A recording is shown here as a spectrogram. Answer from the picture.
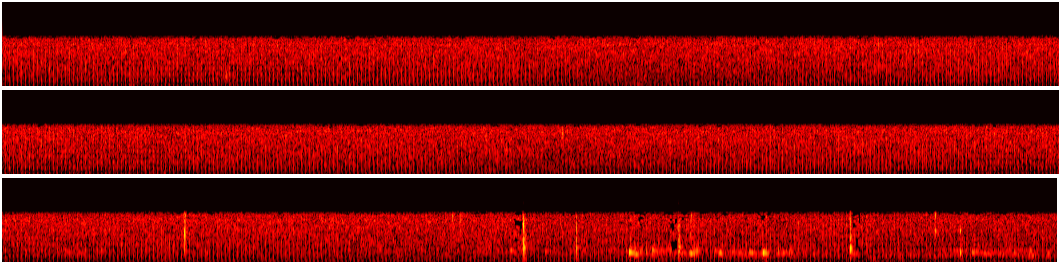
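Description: Steady, muffled underwater noise picked up by a camera in a waterproof housing. Near the end come several sharp clicks and a brief bubbly gurgle.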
